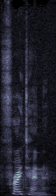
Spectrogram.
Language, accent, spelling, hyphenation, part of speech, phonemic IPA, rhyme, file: English, US, frighten, frigh‧ten, verb, /ˈfɹaɪ.tən/, -aɪtən, En-us-frighten.ogg
- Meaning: 1. To cause to feel fear; to scare; to cause to feel alarm or fright 2. To become scared or alarmed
